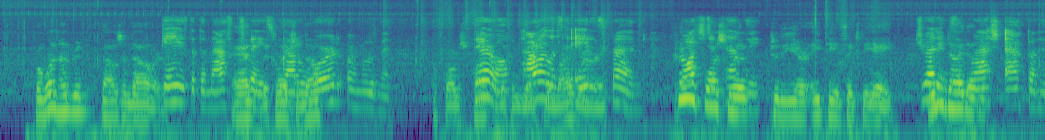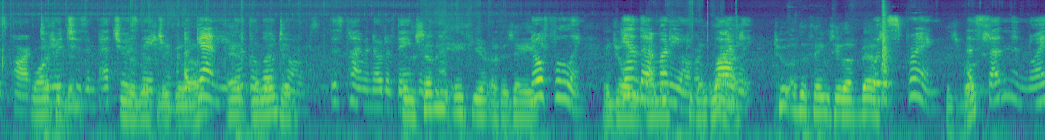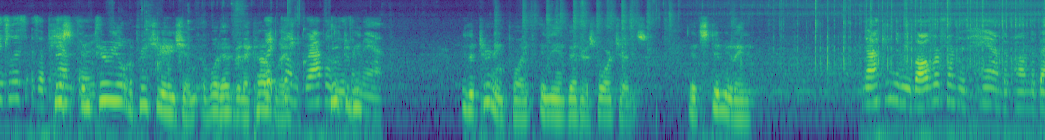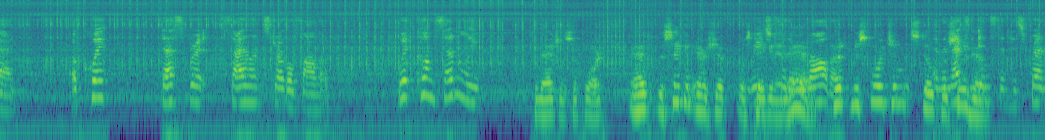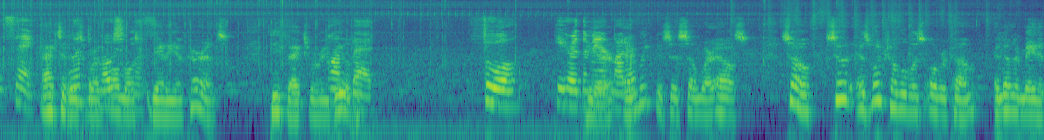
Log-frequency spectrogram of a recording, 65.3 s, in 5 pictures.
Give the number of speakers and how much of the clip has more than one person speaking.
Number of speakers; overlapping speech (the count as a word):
two, about 33%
